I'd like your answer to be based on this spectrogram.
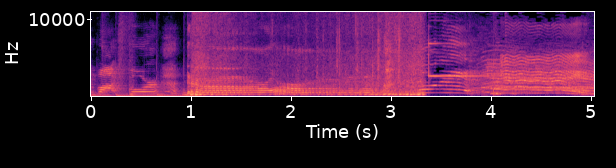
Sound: mimics; drum rolls; people cheering

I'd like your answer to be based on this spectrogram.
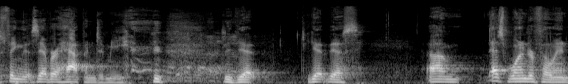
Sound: laughter

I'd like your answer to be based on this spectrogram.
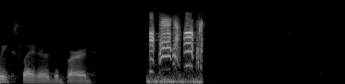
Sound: bird singing

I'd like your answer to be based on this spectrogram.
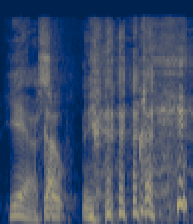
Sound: laughter

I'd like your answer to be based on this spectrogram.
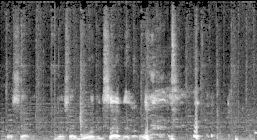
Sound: laughing; beeping

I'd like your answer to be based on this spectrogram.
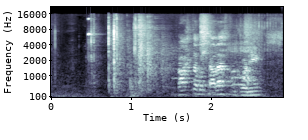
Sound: speaking foreign language

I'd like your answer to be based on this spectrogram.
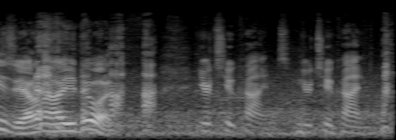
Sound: laughs

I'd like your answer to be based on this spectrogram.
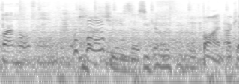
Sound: everyone laughs

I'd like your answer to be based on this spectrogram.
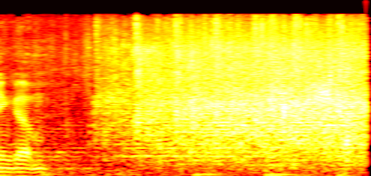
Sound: applause

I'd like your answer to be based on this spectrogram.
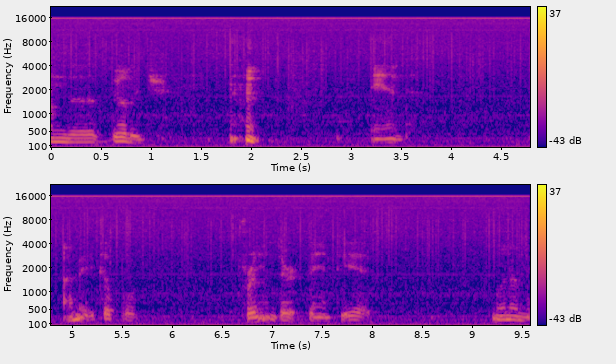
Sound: chuckles

